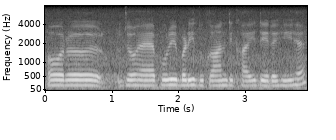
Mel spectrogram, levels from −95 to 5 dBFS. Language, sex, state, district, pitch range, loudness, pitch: Hindi, female, Haryana, Rohtak, 175-185 Hz, -14 LUFS, 180 Hz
